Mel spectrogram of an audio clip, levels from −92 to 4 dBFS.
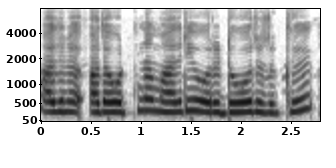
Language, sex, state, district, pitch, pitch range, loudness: Tamil, female, Tamil Nadu, Nilgiris, 265 Hz, 255-275 Hz, -12 LUFS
